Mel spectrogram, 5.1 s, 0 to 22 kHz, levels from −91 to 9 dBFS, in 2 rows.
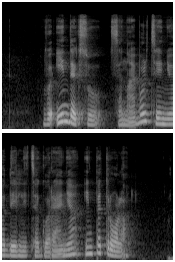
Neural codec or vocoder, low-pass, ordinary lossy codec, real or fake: none; 14.4 kHz; none; real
